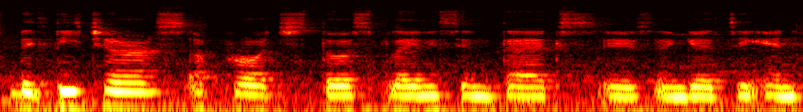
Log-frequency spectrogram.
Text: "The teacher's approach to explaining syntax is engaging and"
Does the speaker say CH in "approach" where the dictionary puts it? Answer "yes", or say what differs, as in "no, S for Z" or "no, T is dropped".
yes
